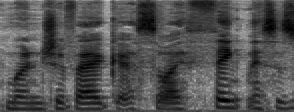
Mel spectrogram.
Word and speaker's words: Mooinjer Veggey: And I say that because it's sort of written like Arcan Sonny, but Moonship Veggey was written as like Mooinjer Veggey, but I think it's pronounced like Moonship Veggey, so I think this is also pronounced as Arcan Sonna.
